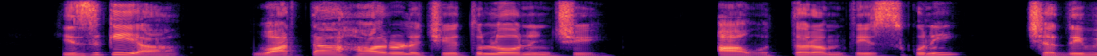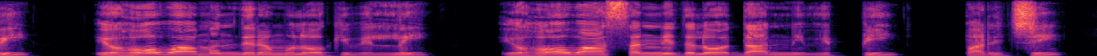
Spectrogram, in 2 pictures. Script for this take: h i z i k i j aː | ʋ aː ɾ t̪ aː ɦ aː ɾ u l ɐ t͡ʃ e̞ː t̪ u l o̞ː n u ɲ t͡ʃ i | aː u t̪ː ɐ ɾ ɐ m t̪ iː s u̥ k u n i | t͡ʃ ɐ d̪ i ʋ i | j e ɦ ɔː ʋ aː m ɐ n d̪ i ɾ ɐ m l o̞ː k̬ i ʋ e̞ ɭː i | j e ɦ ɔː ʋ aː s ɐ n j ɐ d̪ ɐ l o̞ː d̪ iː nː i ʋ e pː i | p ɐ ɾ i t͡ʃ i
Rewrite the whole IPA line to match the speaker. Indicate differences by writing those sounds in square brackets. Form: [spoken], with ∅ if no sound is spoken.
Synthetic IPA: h i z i k i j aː | ʋ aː ɾ t̪ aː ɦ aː ɾ u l ɐ t͡ʃ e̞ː t̪ u l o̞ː n u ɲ t͡ʃ i | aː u t̪ː ɐ ɾ ɐ m t̪ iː s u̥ k u n i | t͡ʃ ɐ d̪ i ʋ i | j e ɦ ɔː ʋ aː m ɐ n d̪ i ɾ ɐ m l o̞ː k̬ i ʋ e̞ ɭː i | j e ɦ ɔː ʋ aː s ɐ n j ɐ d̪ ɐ l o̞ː d̪ [aː] nː i ʋ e pː i | p ɐ ɾ i t͡ʃ i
